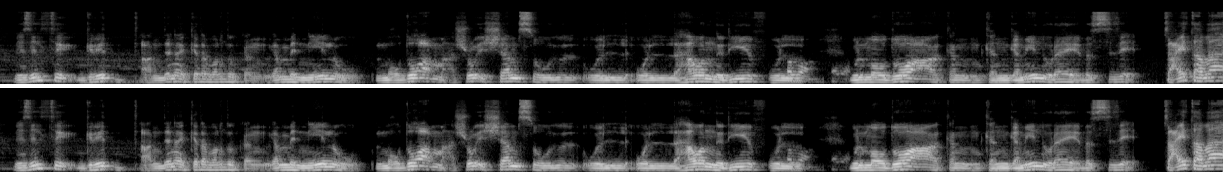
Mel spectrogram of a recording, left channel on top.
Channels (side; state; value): both; normal; correlation 0.74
